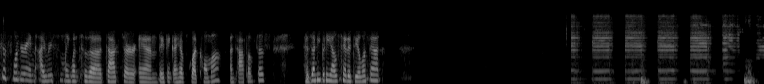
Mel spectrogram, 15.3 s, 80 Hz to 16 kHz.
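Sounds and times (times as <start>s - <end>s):
speech: 0.1s - 7.7s
electronic alarm beeping in long harmonic pulses: 11.3s - 15.2s.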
